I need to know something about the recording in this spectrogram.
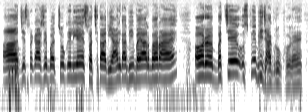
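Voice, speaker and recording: Man, village news reporter, high voice, formal flowery delivery, outdoor school. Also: moderate pace, a little mellow, no echo.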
